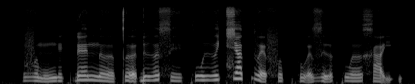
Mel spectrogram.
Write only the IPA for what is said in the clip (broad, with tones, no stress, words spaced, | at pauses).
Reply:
və˧˩mŋe˨˩k̚ɗɛ˧ nəː˧˩t̪ə̰ː˧˨ɗɨ˨˦ə̯se̤˨˩ kwɨ˨˦ə̯ t͡ɕa˦˥t̚vɛ̰˧˨ fə˨˩p̚hṵ˧˨ə̯ zɨ̰˧˥ə̯kwəː˨˦xa̰˧˨jʔ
